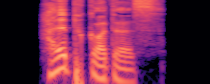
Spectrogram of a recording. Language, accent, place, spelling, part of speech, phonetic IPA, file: German, Germany, Berlin, Halbgottes, noun, [ˈhalpˌɡɔtəs], De-Halbgottes.ogg
- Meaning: genitive singular of Halbgott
